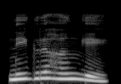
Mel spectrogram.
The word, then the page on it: ನಿಗ್ರಹಂಗೆಯ್: nigrahaŋgey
